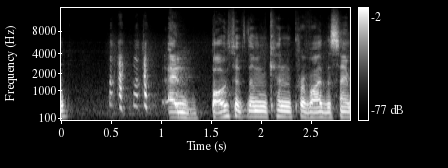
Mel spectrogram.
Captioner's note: laughing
